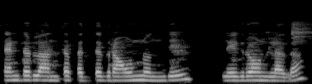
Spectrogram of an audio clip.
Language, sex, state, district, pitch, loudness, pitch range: Telugu, female, Andhra Pradesh, Visakhapatnam, 195 Hz, -25 LUFS, 185-200 Hz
